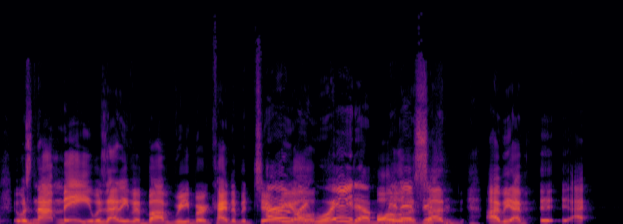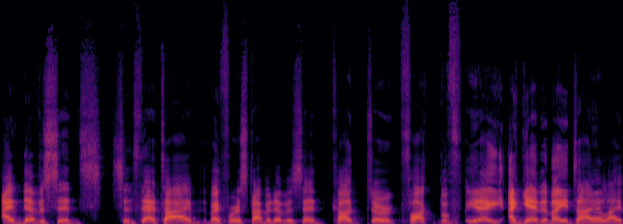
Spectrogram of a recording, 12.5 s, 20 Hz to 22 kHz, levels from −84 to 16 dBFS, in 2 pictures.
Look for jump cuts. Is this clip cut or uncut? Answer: uncut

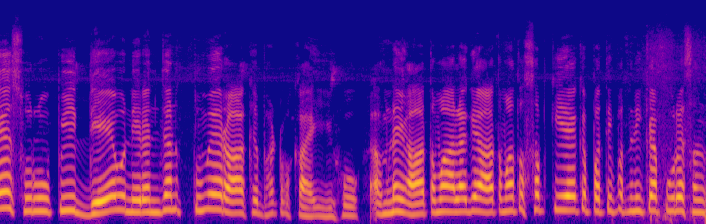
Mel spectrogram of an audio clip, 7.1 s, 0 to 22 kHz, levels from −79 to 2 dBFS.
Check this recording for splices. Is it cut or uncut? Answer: cut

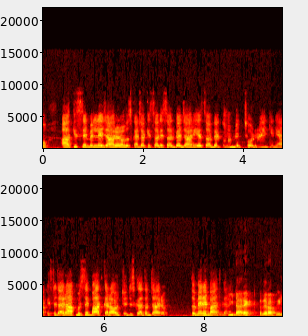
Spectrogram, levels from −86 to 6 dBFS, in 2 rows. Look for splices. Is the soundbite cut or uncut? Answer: cut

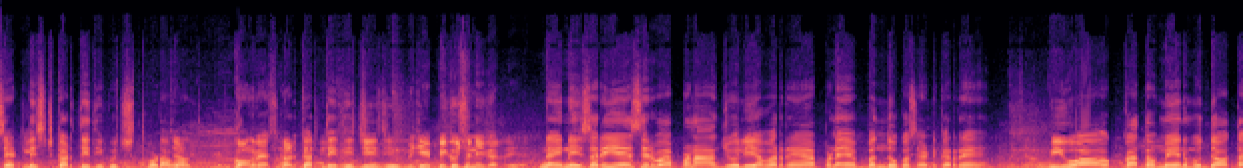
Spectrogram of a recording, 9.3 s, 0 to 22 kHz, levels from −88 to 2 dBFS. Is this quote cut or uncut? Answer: uncut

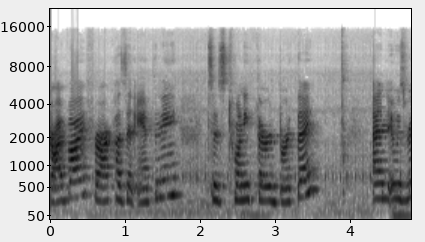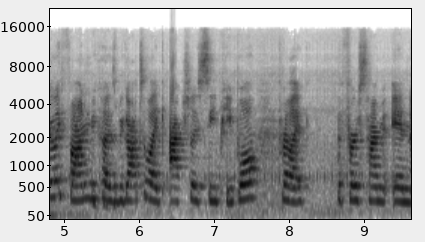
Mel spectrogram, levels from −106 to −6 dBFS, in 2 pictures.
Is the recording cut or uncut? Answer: uncut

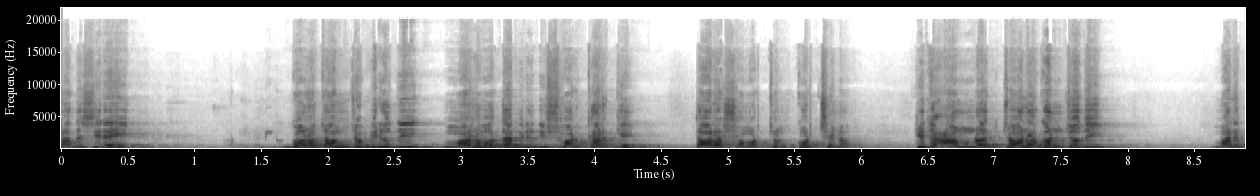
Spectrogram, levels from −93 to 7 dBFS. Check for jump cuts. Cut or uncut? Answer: uncut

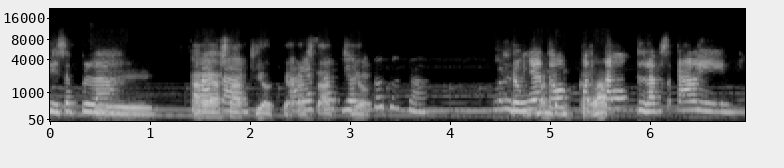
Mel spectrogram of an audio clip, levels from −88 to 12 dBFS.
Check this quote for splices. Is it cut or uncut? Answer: uncut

